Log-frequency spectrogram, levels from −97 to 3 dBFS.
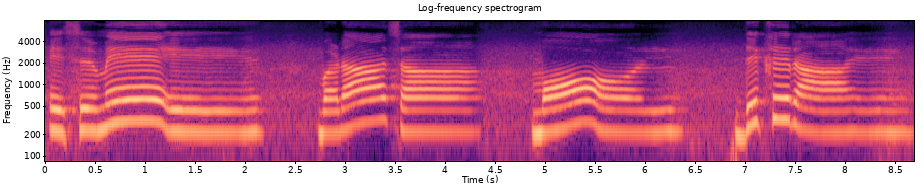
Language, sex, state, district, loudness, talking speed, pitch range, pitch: Hindi, female, Rajasthan, Jaipur, -13 LUFS, 55 wpm, 215-255 Hz, 220 Hz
